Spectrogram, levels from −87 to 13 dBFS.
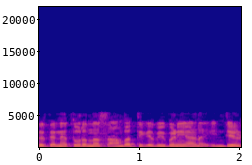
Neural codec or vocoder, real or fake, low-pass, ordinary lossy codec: vocoder, 44.1 kHz, 128 mel bands, Pupu-Vocoder; fake; 5.4 kHz; none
